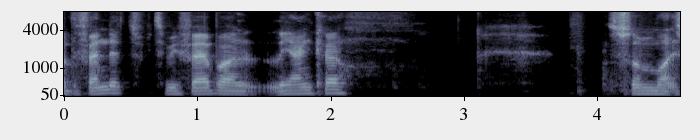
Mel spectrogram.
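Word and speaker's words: Lyanco: Ooh, straight to the Southampton defender, Lianco.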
